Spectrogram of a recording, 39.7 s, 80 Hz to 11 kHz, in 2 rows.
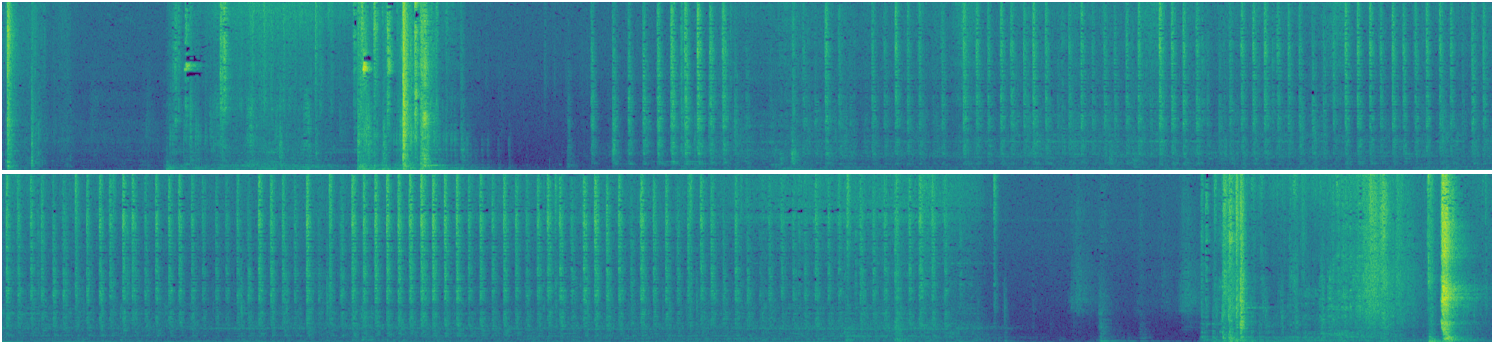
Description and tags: Going down from 5th to ground in an elevator.
Recorded with a Zoom H4N, edited with Audacity under Ubuntu Debian Gnu Linux.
